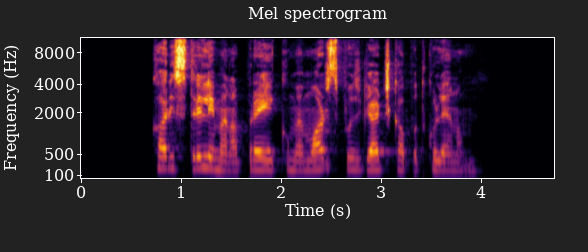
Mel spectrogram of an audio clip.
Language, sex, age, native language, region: Slovenian, female, 12-17, Slovenian, Drava region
